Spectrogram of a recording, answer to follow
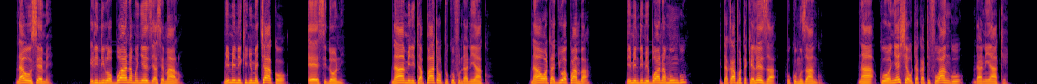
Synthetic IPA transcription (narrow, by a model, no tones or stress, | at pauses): nawɛusɛmɛ̰ | hilindilɔbwanamwɛɲɛziasɛmalɔ̰ | miminikiɲumɛt͡ʃakɔ | ɛːsiɗɔnḭ | naminitapatautukufundanijakɔ̥ | naɔwataʄuakwamba | mimindimiɓwanamuŋɡu | nitakap̬ɔtɛkɛlɛza | hukumuzaŋɡu | nakuɔɲɛʃautakatifuwaŋɡu | ndanijakɛ̰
